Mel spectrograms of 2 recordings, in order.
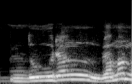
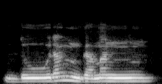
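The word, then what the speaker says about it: दूरंगमम्: आप दूसरे में आ जाइए, दूरंगमम नहीं करेंगे, दूरंगमन, दूरंगमन ज्योतिषान ज्योतिरेकन। तीनों स्थानों पर नकार उच्चारण कीजिए आप, बिल्कुल शुद्ध उच्चारण आएगा।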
